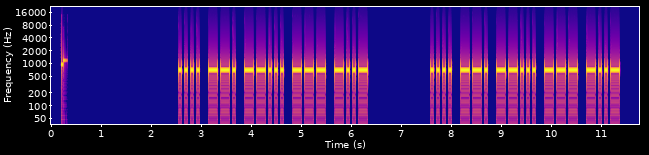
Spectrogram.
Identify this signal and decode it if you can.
Morse code, heard as a keyed tone, about 20 wpm, 700 Hz. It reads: HG7OX HG7OX
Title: DXCC-100 Call Signs - 5 Characters - Repeated 2x - 20wpm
